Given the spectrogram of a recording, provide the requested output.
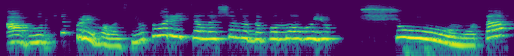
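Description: A woman's voice: very high-pitched, very animated, moderate pace, a bit bright, rough recording. A woman from Ukraine teaching a lesson to young children, stretching out key words and coaxing them with questions. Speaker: primary school teacher.

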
